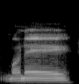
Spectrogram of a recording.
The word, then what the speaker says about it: Monat: Monet. Well, it's spelled M-O-N-A-T. – Yeah, it's Monet. Yeah. – Really? – I thought Monet was M-O-N-E-T.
